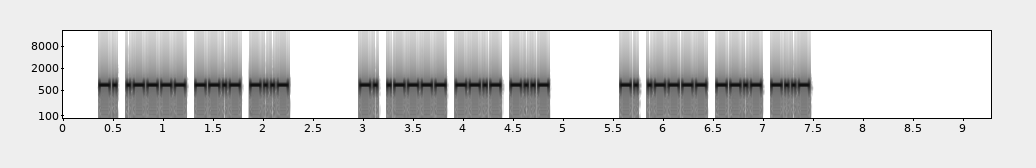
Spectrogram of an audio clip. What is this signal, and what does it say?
Morse code, heard as a keyed tone, about 36 wpm, 700 Hz. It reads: N1QX N1QX N1QX
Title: USA Call Signs - 4 Characters - Repeated 3x - 35wpm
